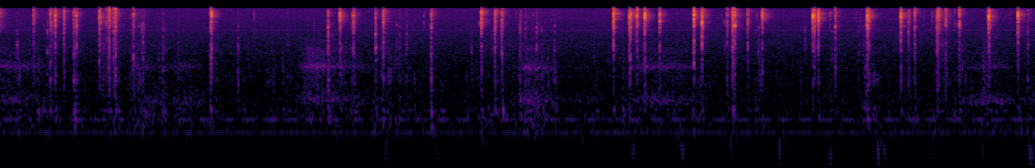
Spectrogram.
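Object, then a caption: Plastic computer keyboard. Fingertips type on the keys of a black plastic computer keyboard, the hand moving across the keys. Quiet, bright, crisp clicks come in irregular bursts with brief pauses, each tap dying away almost instantly over a faint steady low hum.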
